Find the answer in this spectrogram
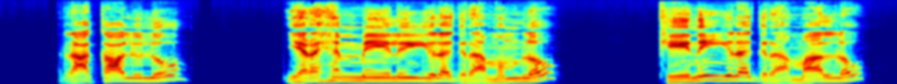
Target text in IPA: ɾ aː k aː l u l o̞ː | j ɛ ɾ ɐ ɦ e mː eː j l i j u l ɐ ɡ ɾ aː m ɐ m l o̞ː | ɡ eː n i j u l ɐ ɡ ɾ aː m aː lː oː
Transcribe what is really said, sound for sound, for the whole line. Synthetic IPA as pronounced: ɾ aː k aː l u l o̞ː | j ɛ ɾ ɐ ɦ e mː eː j l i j u l ɐ ɡ ɾ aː m ɐ m l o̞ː | k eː n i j u l ɐ ɡ ɾ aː m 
